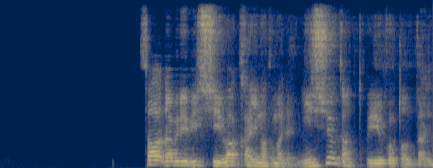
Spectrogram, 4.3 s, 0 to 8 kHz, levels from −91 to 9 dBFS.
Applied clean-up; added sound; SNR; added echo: neural mask model DeepFilterNet 3.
